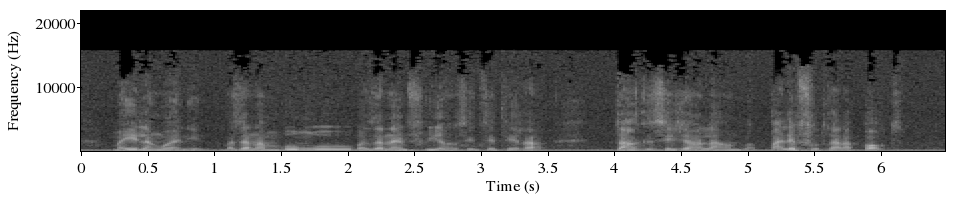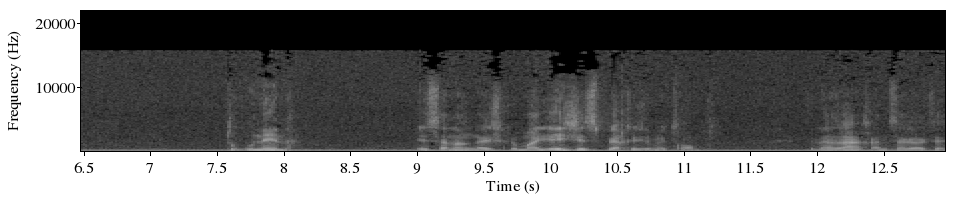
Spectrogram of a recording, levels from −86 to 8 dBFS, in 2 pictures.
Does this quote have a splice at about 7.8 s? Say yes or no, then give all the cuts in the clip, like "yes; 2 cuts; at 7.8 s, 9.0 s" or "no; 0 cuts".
no; 1 cut; at 9.1 s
